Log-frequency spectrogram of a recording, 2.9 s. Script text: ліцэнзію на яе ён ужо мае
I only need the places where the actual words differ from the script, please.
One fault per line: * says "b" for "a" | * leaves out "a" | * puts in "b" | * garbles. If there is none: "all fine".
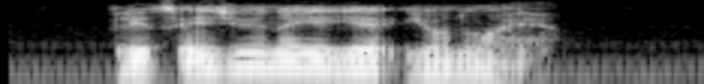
* leaves out "ужо"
